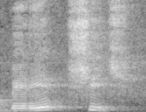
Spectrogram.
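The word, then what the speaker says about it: בראשית: Berê, shit. A tonicidade está no shit.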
